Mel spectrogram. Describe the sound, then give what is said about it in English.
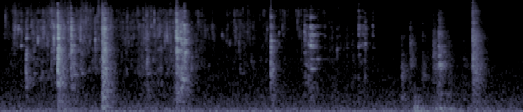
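Faint shower water heard as scattered splashes and drips over a soft steady hiss, irregular bursts spread across a few seconds, no one talking. “You just finished showering.”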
